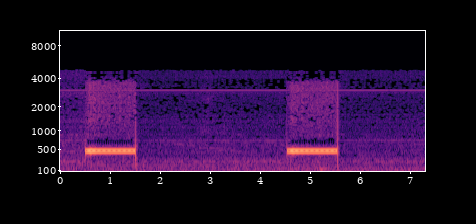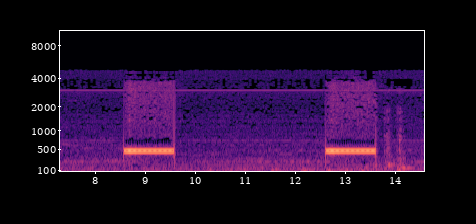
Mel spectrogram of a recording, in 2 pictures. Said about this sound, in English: Actually, you know, I think all I'm going to prove is that the White House blocks our phone number. we'll see if that's still the case. Put in a little magic code here and see if it actually rings. It is ringing.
